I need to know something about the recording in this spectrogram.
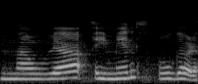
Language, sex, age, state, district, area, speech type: Marathi, female, 30-45, Maharashtra, Yavatmal, rural, read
